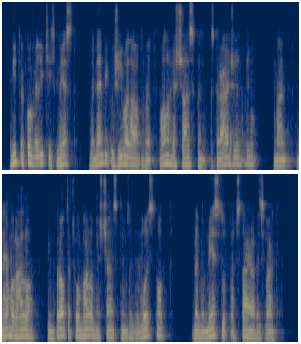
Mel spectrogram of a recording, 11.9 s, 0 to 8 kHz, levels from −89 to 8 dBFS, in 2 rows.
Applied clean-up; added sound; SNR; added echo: neural mask model DeepFilterNet 3.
